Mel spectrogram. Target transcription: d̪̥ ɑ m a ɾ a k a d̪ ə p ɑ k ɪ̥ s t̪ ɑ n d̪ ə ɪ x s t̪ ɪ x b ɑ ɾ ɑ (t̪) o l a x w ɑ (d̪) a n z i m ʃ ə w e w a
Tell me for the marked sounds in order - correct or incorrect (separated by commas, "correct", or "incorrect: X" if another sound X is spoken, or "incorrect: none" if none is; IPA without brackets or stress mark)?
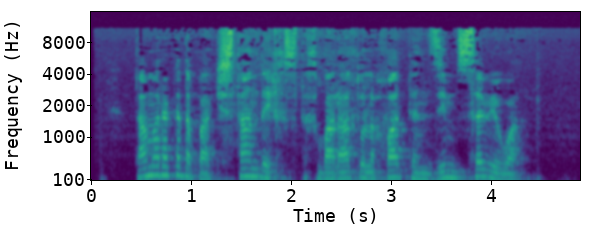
correct, incorrect: t̪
